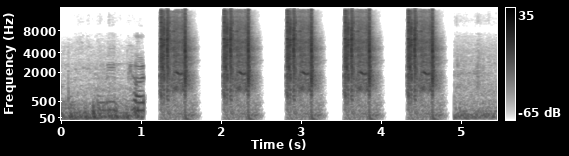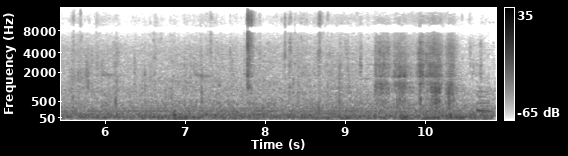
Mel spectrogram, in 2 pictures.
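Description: Camera shutter sound effect clicking five times in quick, even succession, a little under a second apart, followed by quiet outdoor background noise.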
